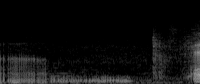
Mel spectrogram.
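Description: A man's drawn-out, low, creaky 'uhh' hesitation sound lasting over a second, followed near the end by the start of speech.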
